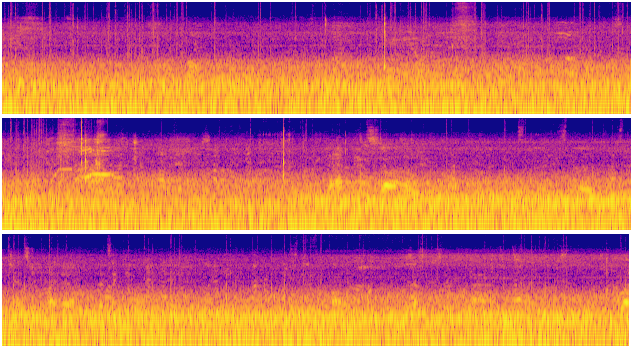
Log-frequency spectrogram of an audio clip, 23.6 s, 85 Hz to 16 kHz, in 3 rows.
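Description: Steady roar of jet engines and rushing air inside the cabin of an Airbus A320-family airliner climbing after takeoff. Faint voices come through briefly about midway.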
